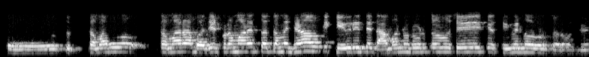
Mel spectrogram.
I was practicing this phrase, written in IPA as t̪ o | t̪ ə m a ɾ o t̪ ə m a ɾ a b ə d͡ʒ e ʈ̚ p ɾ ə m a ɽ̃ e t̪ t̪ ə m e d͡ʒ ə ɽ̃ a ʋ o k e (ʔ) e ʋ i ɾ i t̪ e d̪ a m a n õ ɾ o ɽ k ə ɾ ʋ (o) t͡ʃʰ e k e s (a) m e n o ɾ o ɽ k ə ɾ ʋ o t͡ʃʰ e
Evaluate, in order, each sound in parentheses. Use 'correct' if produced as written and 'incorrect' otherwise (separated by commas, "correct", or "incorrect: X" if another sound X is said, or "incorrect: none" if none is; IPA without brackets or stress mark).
incorrect: k, correct, incorrect: i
